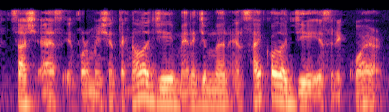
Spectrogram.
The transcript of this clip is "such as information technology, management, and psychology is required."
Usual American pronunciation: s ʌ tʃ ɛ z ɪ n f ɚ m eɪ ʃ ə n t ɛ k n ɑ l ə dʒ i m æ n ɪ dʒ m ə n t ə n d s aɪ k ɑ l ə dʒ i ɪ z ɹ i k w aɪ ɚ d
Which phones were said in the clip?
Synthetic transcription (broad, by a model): s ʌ tʃ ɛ s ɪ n f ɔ m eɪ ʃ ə n t ɛ k n ɑ l ə dʒ i m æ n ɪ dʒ m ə n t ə n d s aɪ k ɑ l ə dʒ i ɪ s ɹ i k w aɪ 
